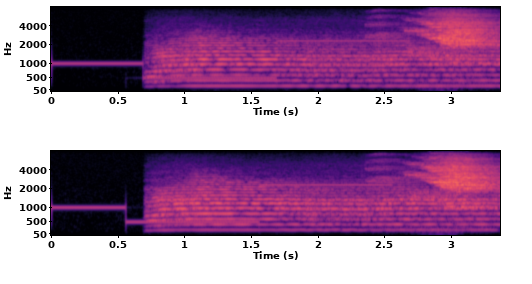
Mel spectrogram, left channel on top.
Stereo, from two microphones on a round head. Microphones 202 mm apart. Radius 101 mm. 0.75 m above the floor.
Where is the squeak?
15° left (ahead or behind), 1.0 m.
